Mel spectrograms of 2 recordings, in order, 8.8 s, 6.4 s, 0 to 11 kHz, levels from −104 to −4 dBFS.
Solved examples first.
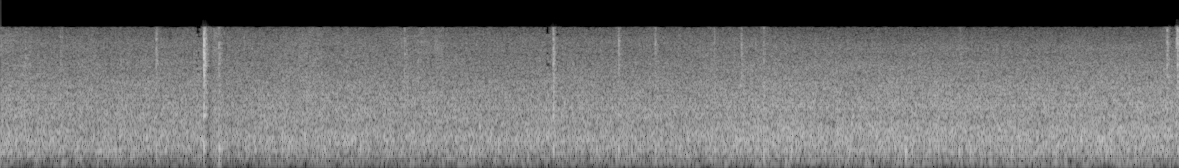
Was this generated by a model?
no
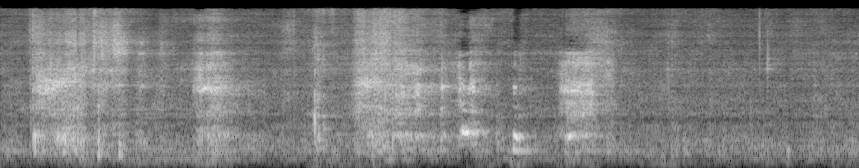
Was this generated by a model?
yes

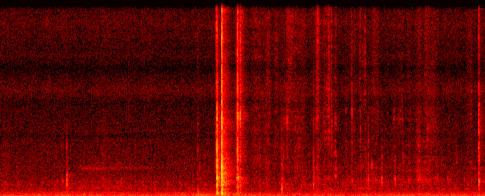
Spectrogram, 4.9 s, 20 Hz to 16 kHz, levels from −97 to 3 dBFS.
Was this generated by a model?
no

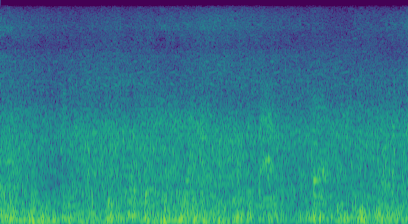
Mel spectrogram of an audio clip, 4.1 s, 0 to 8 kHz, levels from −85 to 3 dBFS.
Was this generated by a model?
yes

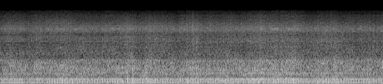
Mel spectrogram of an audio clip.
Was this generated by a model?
yes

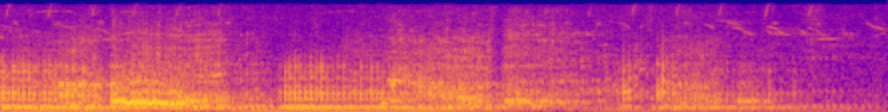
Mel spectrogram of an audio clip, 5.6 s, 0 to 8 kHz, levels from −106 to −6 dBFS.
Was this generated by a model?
no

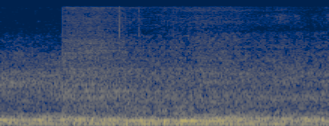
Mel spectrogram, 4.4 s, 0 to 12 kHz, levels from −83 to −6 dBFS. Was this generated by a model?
no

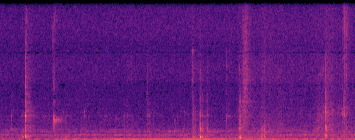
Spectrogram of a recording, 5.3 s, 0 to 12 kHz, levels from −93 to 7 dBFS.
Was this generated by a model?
no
